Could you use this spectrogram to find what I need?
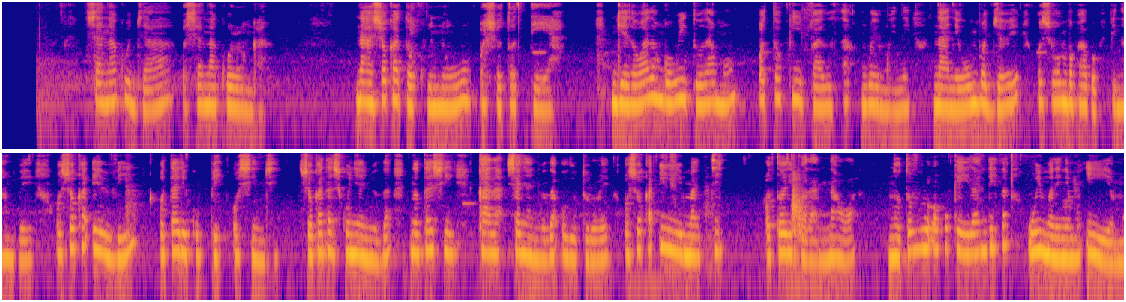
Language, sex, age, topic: Oshiwambo, female, 18-24, agriculture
